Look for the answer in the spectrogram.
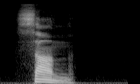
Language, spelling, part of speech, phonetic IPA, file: Polish, San, proper noun, [sãn], Pl-San.ogg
